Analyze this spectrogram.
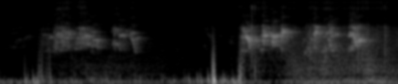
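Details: Colony of five lovebird pairs during breeding: bursts of shrill high chattering calls, a sharp knock near the middle, then a sustained noisy chorus of overlapping squeaks with low rumbling underneath.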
